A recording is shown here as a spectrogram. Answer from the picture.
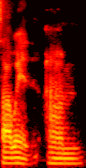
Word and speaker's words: Samhain: different to english so in english it looks like samhain but it's actually pronounced sarwin it's like yeah yeah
